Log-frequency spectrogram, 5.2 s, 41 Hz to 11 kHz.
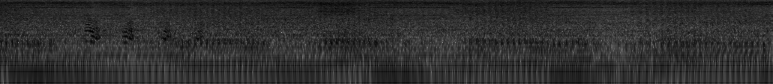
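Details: Long-abandoned 1980s Pontiac Fiero lowrider, after correcting timing and plug wires, 80 psi oil pressure, no smoke: uneven, lumpy idle with an irregular stumble over a loud steady drone, like a cylinder misfiring; rough running, cause not yet found.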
